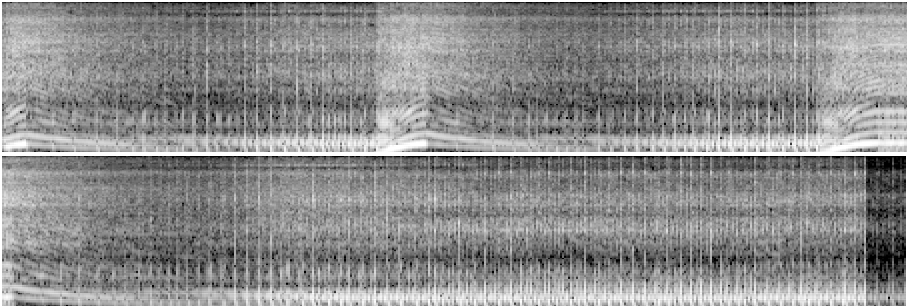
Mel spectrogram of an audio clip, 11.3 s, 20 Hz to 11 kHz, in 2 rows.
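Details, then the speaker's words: STIHL MS 400.1 M-Tronic chainsaw, revs falling slowly after throttle: three blips, each rise sagging back slowly over a second or more before settling. Idle set too high; owner fixes it by gently loosening the factory-glued idle hex screw to lower idle, set by ear. "Teraz skrutku jemne povoľujem a tým sa znížia voľnobežné otáčky."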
